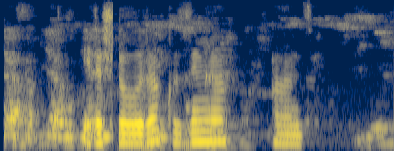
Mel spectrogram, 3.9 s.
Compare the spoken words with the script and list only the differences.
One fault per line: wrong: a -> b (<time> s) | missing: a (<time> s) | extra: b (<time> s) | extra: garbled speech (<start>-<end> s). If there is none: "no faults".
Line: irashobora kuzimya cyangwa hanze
missing: cyangwa (2.2 s)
